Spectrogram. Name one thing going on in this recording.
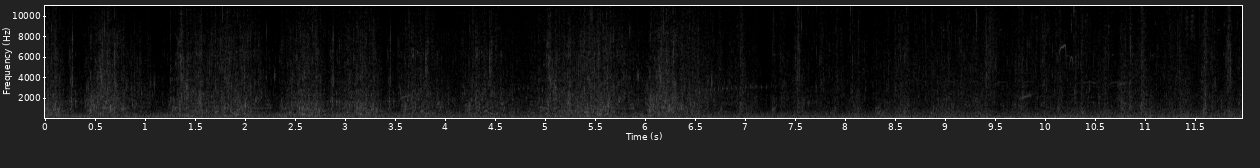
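A person wades through deep water with splashes.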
